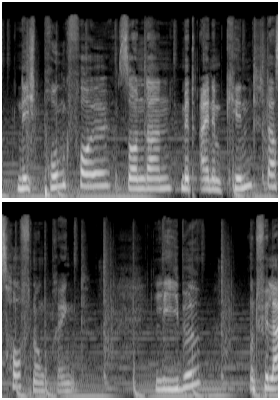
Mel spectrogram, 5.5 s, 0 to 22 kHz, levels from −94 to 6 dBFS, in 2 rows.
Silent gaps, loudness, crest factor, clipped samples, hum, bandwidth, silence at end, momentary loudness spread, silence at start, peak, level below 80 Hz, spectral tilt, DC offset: none; -21 LUFS; 16 dB; under 0.1%; none; 16.5 kHz; 0 s; 17 LU; 0 s; -6 dBFS; -36 dBFS; -5 dB/octave; under 0.1%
